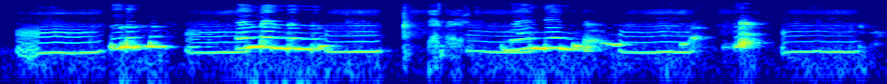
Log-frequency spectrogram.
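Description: Repeated drawn-out, tonal, whining wails in short bursts with brief pauses in a quiet room: a fussy infant cry.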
